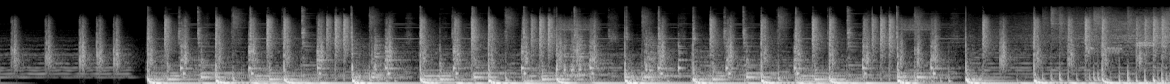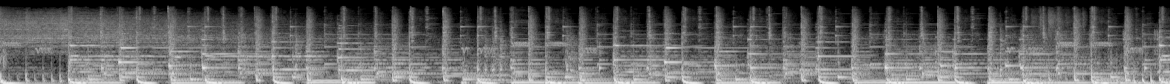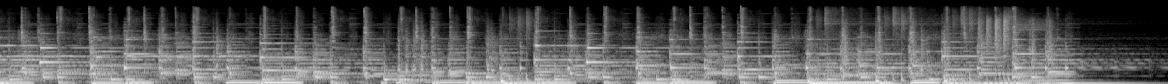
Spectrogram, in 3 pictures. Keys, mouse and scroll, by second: 0.6-1.5 scroll up 1, 1.5-2.7 drag, 10.8 click, 10.8-11.9 drag, 29.8-33.9 drag.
